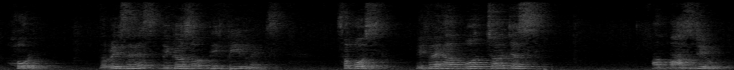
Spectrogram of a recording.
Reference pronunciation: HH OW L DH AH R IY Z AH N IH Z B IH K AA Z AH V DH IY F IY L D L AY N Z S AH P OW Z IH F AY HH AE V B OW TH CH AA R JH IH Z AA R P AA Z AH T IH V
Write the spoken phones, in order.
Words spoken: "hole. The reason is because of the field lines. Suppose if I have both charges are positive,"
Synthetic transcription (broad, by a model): HH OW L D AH R IY Z AH N IH Z B IH K AA Z AH V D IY F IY D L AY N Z S AH P OW Z IH F AY HH AE V B OW T CH AA R JH IH Z AA R P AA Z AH T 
